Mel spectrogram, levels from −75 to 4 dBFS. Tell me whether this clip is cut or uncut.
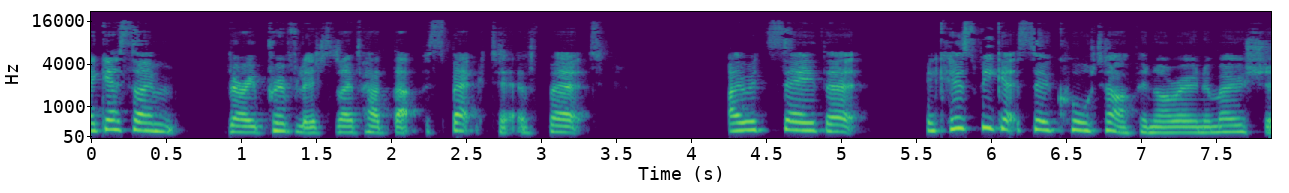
cut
